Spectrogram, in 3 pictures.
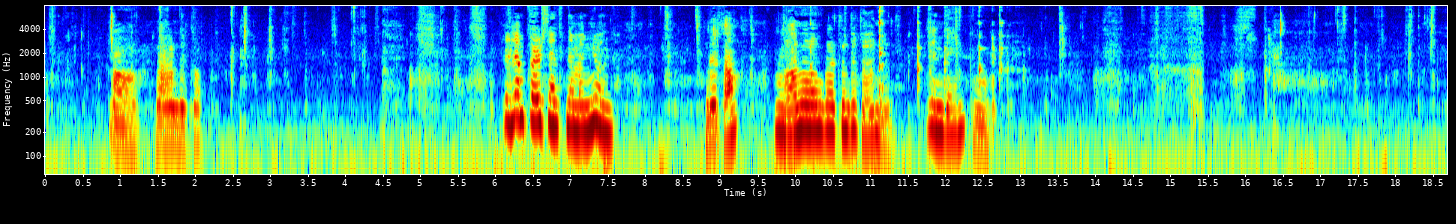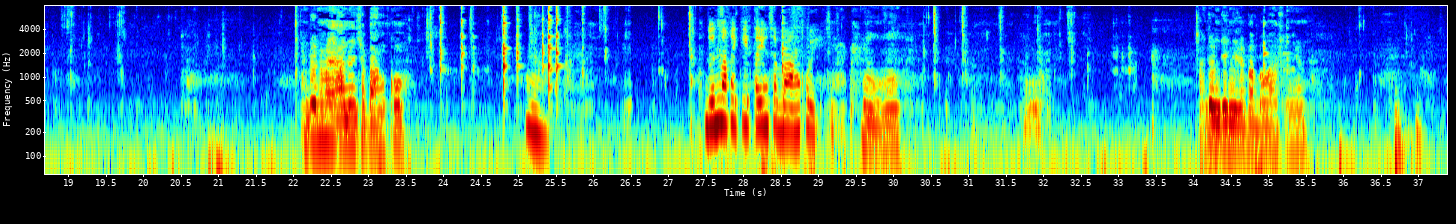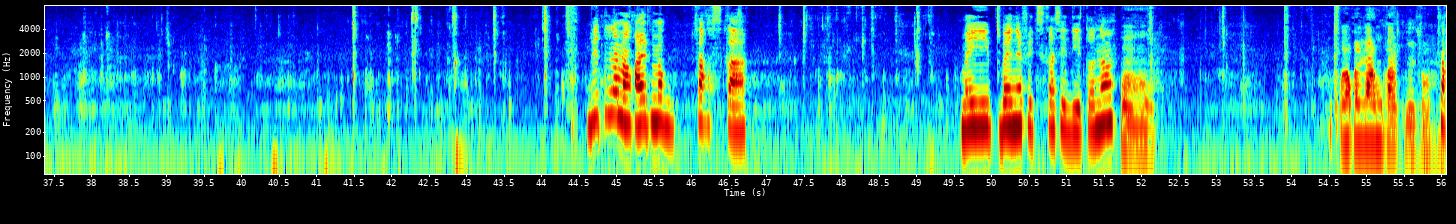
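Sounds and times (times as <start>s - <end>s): people chewing: 0.0s - 44.9s, 45.9s - 50.2s, 51.8s - 56.0s.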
